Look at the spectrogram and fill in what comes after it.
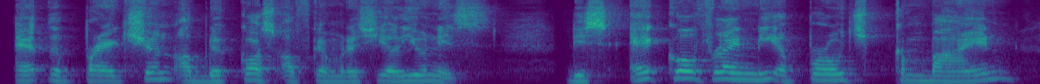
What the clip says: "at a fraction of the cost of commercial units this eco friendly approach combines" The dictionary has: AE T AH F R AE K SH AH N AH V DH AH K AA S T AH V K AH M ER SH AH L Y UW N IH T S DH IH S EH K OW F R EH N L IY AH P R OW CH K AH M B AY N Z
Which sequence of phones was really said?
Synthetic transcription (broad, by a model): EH T AH P R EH K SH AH N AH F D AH K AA S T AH F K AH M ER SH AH L Y UW N IH T S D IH S EH K OW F L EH N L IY AH P R OW CH K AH M B AY N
